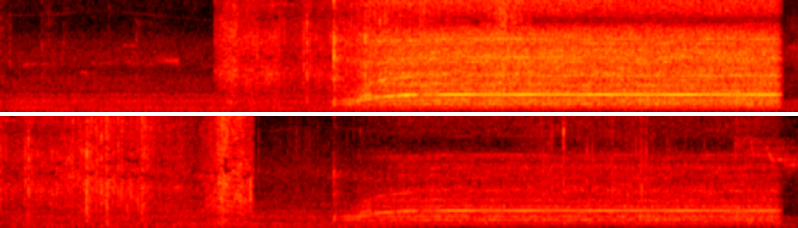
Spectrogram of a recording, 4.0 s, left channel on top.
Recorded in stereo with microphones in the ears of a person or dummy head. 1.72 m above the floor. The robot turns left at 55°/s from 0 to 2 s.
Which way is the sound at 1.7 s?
55° left (ahead or behind).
